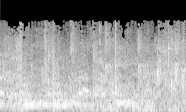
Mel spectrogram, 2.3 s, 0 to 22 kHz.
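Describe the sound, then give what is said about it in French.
A dense, lively crowd of many voices calling out and cheering, with sharp tam-tam strikes at an irregular, quick pace, after the symbolic handover of kits (a mobile phone and a SIM card) to 12 poor families in the commune of Djébonois, Ivory Coast. “Bruit de tam-tam et acclamations après la remise symbolique à 12 familles démunies des kits composés d'un téléphone portable et d'une puce téléphonique.”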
